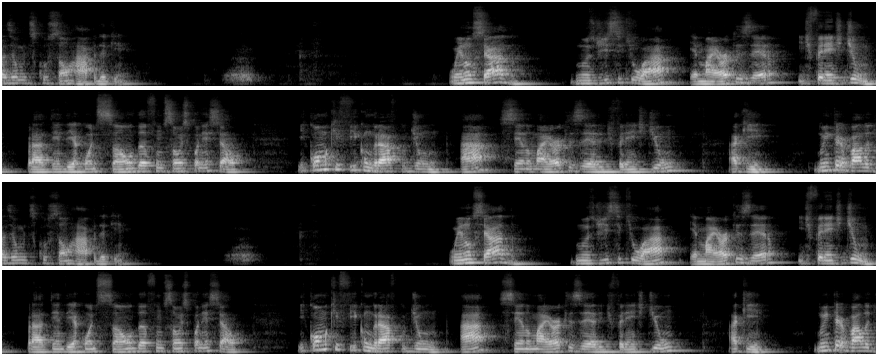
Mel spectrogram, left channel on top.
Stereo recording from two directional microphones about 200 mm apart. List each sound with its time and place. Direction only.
0.0 s speech: 10° right (ahead or behind)
4.4 s speech: 15° right (ahead or behind)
